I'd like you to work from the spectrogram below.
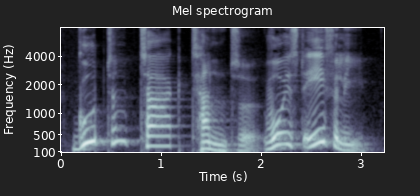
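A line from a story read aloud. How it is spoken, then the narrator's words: Called out while entering. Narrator (German): rief im Hereintreten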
